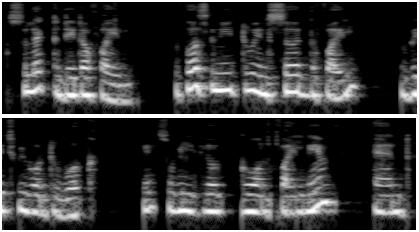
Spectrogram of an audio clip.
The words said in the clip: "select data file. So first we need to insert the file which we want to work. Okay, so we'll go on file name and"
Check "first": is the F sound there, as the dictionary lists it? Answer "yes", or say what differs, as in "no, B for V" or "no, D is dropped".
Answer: yes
